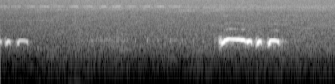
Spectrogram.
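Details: Village-bred zebra dove (merbok kampung) calling while luring wild forest doves into a challenge. A faint coo is followed by one loud phrase: a rising opening note running into a rapid stuttering roll of coos.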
